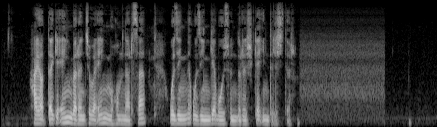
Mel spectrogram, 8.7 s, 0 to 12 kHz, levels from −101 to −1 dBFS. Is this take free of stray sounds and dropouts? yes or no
yes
